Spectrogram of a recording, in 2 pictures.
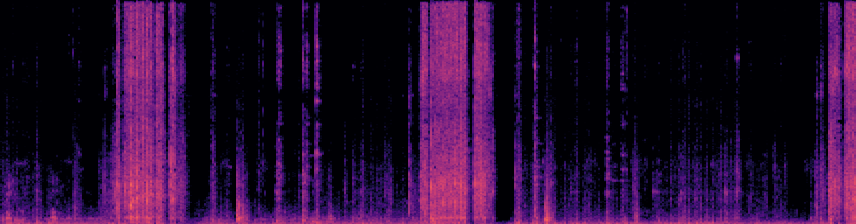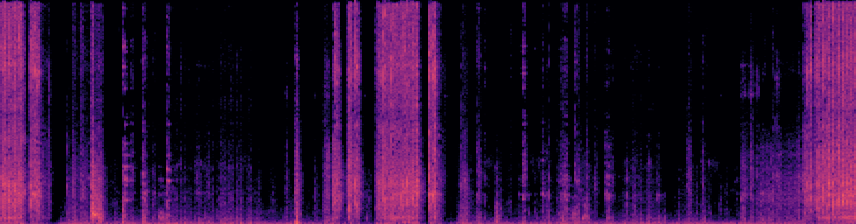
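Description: Cordless impact wrench hammering in five short bursts of about half a second, roughly three seconds apart, driving a pipe expander to stretch the end of an exhaust pipe. Quieter handling noise of the tool and pipe comes between the bursts.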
